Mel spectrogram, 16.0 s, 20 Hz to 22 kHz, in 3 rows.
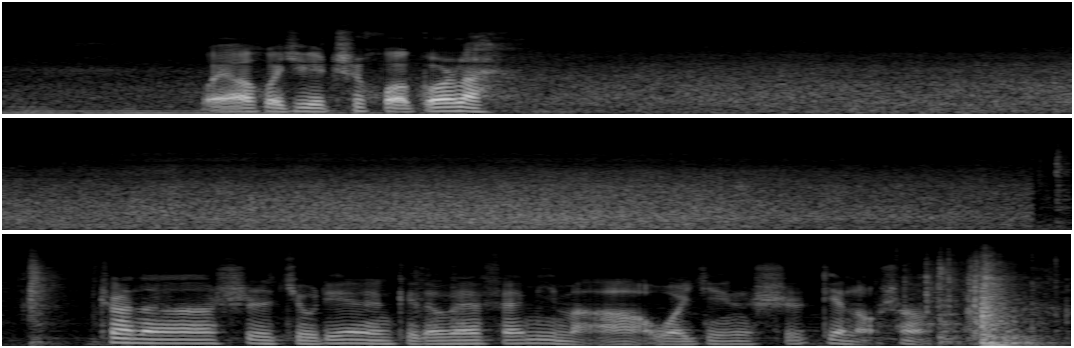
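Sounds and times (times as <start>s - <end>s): waves breaking on sandy beach: 0.6s - 10.5s.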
